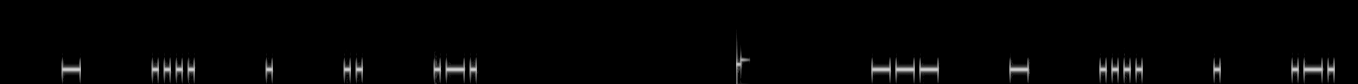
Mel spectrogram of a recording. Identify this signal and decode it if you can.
Morse code, heard as a keyed tone, about 20 wpm, spaced as for 9 wpm, 700 Hz. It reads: THEIR OTHER
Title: 4x Character Spacing - Top 500 Words - 20wpm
